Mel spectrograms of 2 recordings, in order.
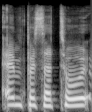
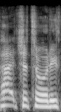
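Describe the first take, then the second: First: Imperator- with the middle mangled and cut off; Imperator- stumbling, stopping after Imperator; mispronounced surname. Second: Impacciatore said im-patch-a-TOR-ee; corrected pronunciation. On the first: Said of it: "I can't say it". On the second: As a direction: Impacciatore repeated carefully after the correction. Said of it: "I think it's Impacciatore". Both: Shown as a demonstration.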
